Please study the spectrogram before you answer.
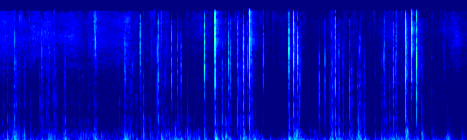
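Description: Gloved fingertips scratch, rub and crinkle loose clear plastic protective film lying over the black panel of an audio mixer. The result is a dense run of soft crinkling and crackling with sharp, bright ticks over a low, rumbling handling noise.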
